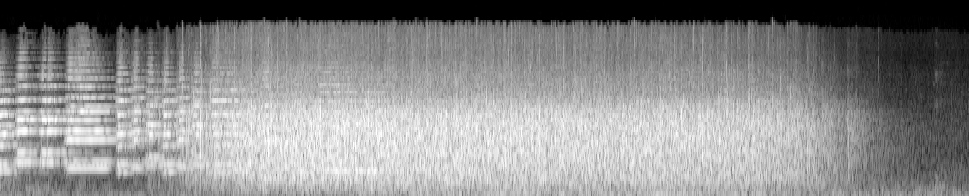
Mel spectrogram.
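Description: A brass fanfare ends in the first two or three seconds, then an audience applauds steadily for about ten seconds before the applause dies away near the end.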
